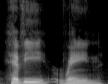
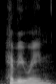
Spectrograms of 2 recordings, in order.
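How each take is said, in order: First: The phrase is said slowly and carefully. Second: The phrase is said in a relaxed way. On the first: This is overly clear teacher English. "the teacher English" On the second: This is how a native speaker talks. "How would I say it normally?"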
